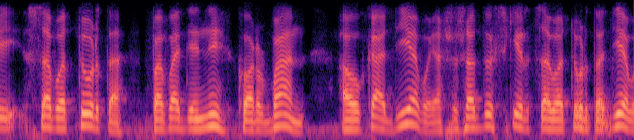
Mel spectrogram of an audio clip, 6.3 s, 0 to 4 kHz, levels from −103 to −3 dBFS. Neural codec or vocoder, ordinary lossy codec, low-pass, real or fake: codec, 16 kHz, 4 kbps, X-Codec, HuBERT features, trained on LibriSpeech; Opus, 24 kbps; 3.6 kHz; fake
